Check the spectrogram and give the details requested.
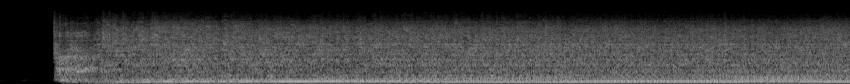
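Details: Flathead Ford 8BA V8 from an F1 pickup, first start after 12V conversion with new points, condenser, cap, rotor and coils, carburetor not rebuilt: catches from silence and settles into a steady, even, smooth low rumble; normal idle.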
